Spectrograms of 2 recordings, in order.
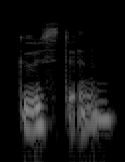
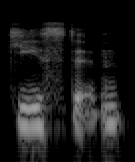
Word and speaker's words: Geeston: This is how she comes to Gooston. No, sorry, Geeston.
